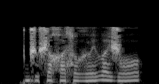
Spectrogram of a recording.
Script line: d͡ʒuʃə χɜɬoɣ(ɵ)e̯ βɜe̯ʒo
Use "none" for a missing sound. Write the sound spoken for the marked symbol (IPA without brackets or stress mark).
ɵ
